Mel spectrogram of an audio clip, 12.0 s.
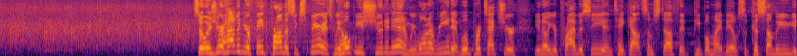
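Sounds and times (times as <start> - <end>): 
audience applause: 0.0 - 4.1
speech: 2.9 - 11.9.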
